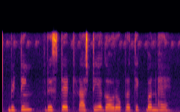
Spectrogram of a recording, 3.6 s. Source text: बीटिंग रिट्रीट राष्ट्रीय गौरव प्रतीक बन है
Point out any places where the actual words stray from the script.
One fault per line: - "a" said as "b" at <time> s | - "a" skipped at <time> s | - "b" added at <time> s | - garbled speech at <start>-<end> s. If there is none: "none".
none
